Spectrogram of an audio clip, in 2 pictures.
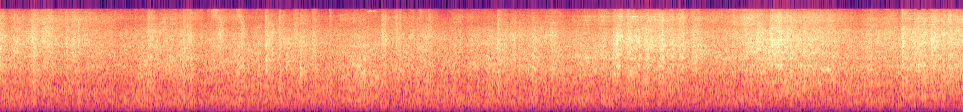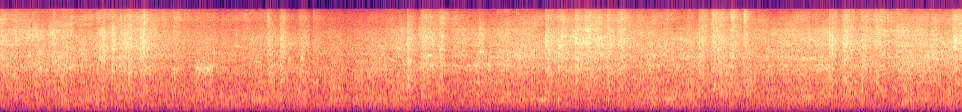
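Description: A freight train rumbles past steadily and loudly close by.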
